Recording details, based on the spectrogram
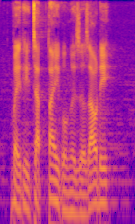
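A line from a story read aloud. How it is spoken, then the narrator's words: Cold laugh. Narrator (Vietnamese): Diệp Thiếu Dương lạnh lùng cười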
